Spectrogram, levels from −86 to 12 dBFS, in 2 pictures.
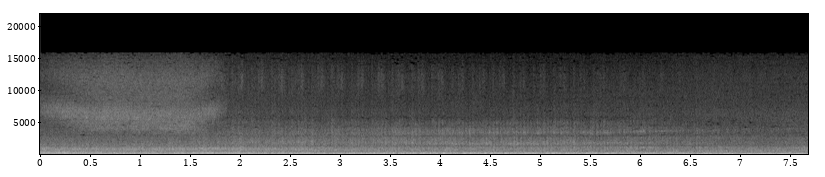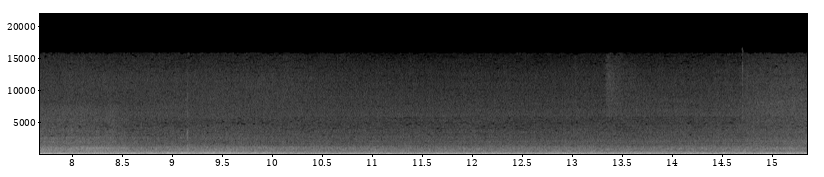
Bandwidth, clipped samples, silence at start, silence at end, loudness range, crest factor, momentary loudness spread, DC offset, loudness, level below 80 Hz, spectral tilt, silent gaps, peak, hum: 15.5 kHz; under 0.1%; 0 s; 0 s; 5 LU; 14 dB; 6 LU; under 0.1%; -24 LUFS; -22 dBFS; -5.5 dB/octave; none; -6 dBFS; none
